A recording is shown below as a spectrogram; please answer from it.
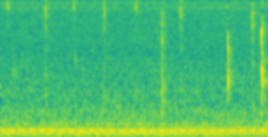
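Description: Steady low electrical hum, with faint, irregular light ticks about two a second from a stylus tapping a pen tablet as a word is handwritten.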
